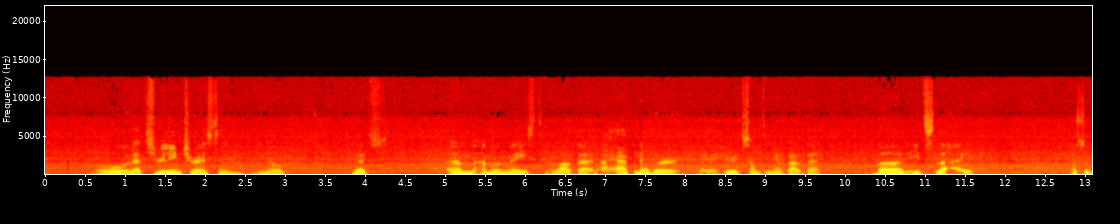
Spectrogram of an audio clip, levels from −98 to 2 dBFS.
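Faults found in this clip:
Other side's voice leaking through: second voice audible under the talker for the whole clip, faint, roughly 20 dB below the speech. Likely incomplete echo cancellation on the talker's device. Far-end audio from the loudspeaker reaches the microphone, and the residual survives the canceller and gets sent back as a background voice.

Speech suppressed in double talk: brief dips in the talker's level at 4.99–5.09 s, 6.82–7.15 s, 11.26–11.47 s and 12.87–13.02 s, each a tenth to a fifth of a second. Deepest at 11.26 s, around 15 dB; about 10 dB at 4.99 s and 12.87 s; shallow, around 5 dB, at 6.82 s. Likely the echo suppressor attenuating during overlap, unable to tell near-end speech from loudspeaker echo and ducking both.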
